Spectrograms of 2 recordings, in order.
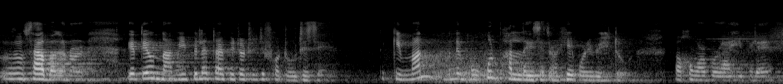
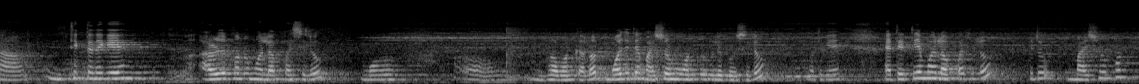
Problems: constant background noise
